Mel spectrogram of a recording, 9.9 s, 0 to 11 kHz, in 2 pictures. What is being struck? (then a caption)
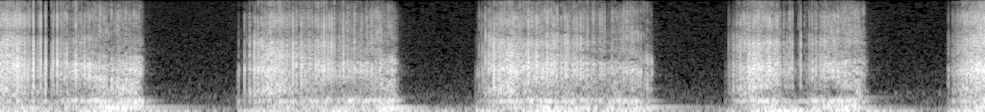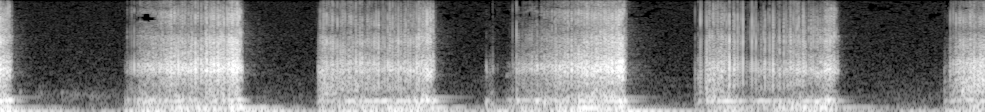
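Foam microphone windscreen. A metal pin and fingertips rapidly scratch the grey foam windscreen on a black microphone. The result is repeated bursts of close, dense scratching and rustling, separated by brief near-silent gaps. Each burst is a bright, hissy texture centred around 1–2 kHz, with a low thumping rumble underneath.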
